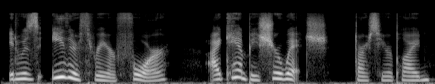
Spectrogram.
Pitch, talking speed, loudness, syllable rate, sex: 225 Hz, 180 wpm, -18 LUFS, 4.6 syllables/s, female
